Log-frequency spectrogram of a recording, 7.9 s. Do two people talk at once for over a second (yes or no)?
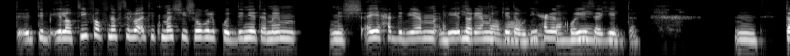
yes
